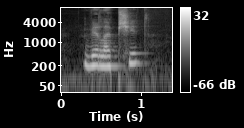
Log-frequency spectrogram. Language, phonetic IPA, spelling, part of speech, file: Czech, [ˈvɪlɛpʃɪt], vylepšit, verb, Cs-vylepšit.ogg
- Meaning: to improve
